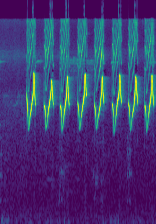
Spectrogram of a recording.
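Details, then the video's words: Cinereous tit song played as a lure to prompt other tits to sing, a loud series of eight clear, V-shaped whistled notes repeated about three times per second. "Pancingan Gelatik Bahan || Seketika Langsung Nyaut cocok untuk pancingan Gelatik malas Bunyi..!!"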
